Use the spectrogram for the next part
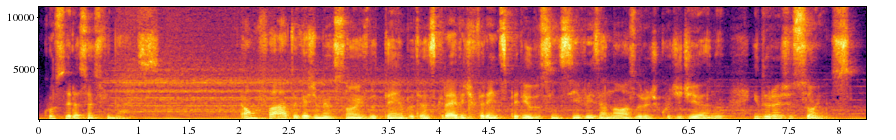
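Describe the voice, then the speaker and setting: Brooding man of science read by a male narrator: solemn first-person audiobook, deliberate, uneasy, music underneath. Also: medium pitch, natural voice. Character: Doctor Carlos, fearful, reflective man of science recounting events.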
